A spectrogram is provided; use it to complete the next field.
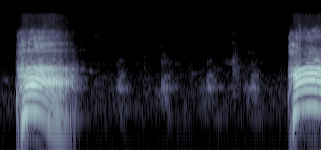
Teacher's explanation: మొత్తం గాలిని రెండు పెదాలతో బంధించేసాం బయటికి రాకుండా. ఆ తర్వాత ఒకటేసారి గాలిని బయటికి వదిలేసాం.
